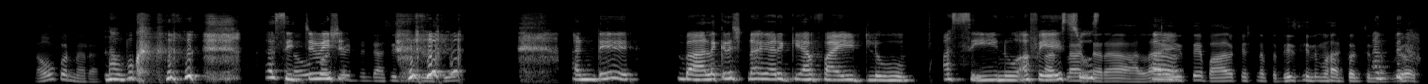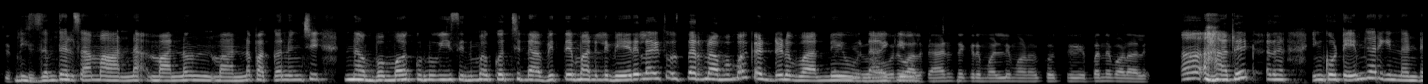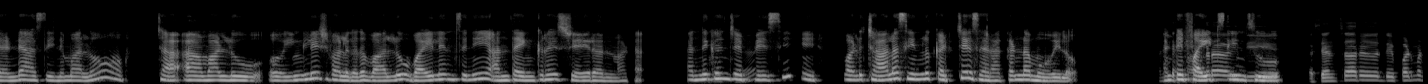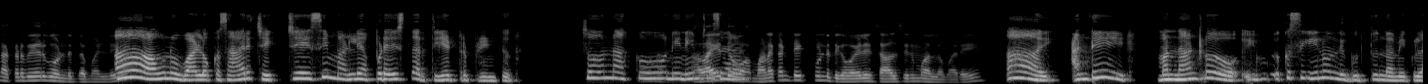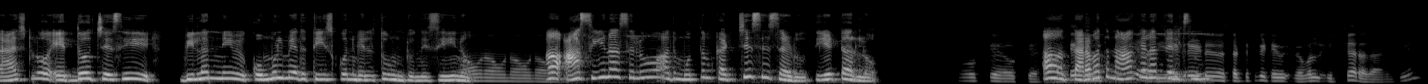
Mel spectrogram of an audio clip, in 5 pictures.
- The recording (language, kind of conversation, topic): Telugu, podcast, బిగ్ స్క్రీన్ vs చిన్న స్క్రీన్ అనుభవం గురించి నీ అభిప్రాయం ఏమిటి?
- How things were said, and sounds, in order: laughing while speaking: "నవ్వుకు. ఆ సిచ్యుయేషన్ అంటే బాలకృష్ణ … ఫేస్ చూసి ఆ!"; in English: "సిచ్యుయేషన్"; laugh; in English: "ఫేస్"; laughing while speaking: "ప్రతి సినిమా కొంచెం నవ్వే వొచ్చిద్ది"; laughing while speaking: "నవ్వమాకు. నువ్వు ఈ సినిమాకొచ్చి నవ్వితే … మా అన్నయ్య నాకేమో"; in English: "ఫాన్స్"; other noise; laughing while speaking: "అదే గదా!"; in English: "వయలెన్స్‌ని"; in English: "ఎంకరేజ్"; in English: "కట్"; in English: "మూవీలో"; in English: "ఫైట్"; in English: "డిపార్ట్‌మెంట్"; in English: "చెక్"; in English: "థియేటర్ ప్రింట్. సో"; in English: "వయలెన్స్"; in English: "సీన్"; in English: "లాస్ట్‌లో"; in English: "సీన్"; in English: "కట్"; in English: "థియేటర్‌లో"; horn; in English: "ఏ గ్రేడ్ సర్టిఫికేట్"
